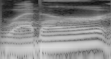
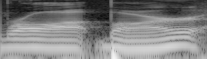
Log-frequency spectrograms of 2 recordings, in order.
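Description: First: Run together into one slurred word, rabar. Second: Two clearly separated words, raw and bar. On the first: The speaker calls it wrong. "I just heard rabar" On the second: The speaker calls it right. "like as in raw bar"

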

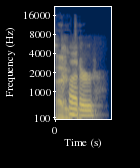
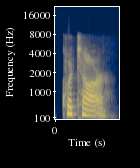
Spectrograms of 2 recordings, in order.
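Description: First: It sounds like the English word cutter. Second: It does not sound like the word cutter. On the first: The speaker calls it right. "I know what this one is. It's Cutter" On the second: The speaker calls it wrong. "when I first saw it ... I would say Qatar"

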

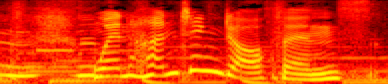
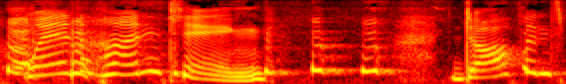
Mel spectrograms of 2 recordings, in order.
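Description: First: The words run together with no pause. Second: There is a pause after 'hunting'. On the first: Someone is hunting the dolphins. The speaker calls it wrong. "how dare you say those three words with that inflection" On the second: The dolphins are the ones hunting. The speaker calls it right. "there really should be a comma there"

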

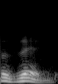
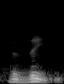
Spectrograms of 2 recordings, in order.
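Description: First: Z is said the British way, as zed. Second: Z is said the American way, as zee.

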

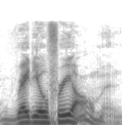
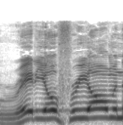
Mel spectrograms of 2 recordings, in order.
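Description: First: It is said in a casual street style. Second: It is said in a polished announcer voice. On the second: "that's my radio voice"

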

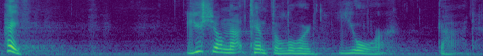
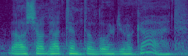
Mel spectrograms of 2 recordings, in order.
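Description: First: It is said in a forceful, dramatic way. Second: It is said in a calm, plain way.

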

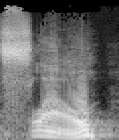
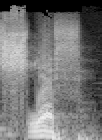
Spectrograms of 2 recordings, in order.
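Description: First: The vowel rhymes with cow. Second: The vowel rhymes with tough. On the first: "It's not slough, like a cow" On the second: "it's not slough, like tough"

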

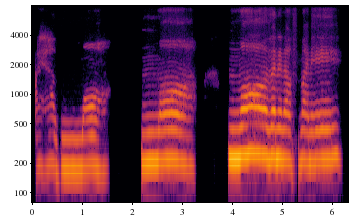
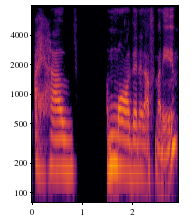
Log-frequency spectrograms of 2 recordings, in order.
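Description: First: It is said in a put-on sexy voice. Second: It is said in a plain voice.

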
